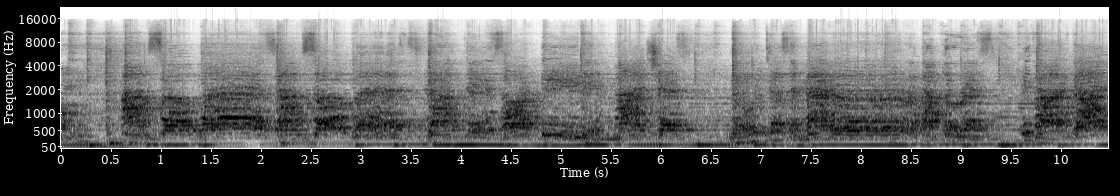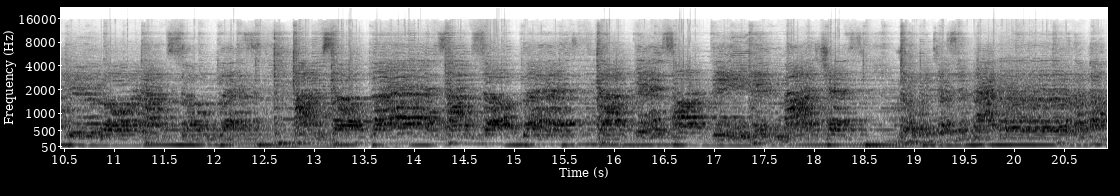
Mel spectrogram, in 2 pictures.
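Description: Gospel choir of mixed voices singing, with a woman singing lead into a microphone, over a steady low bass.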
